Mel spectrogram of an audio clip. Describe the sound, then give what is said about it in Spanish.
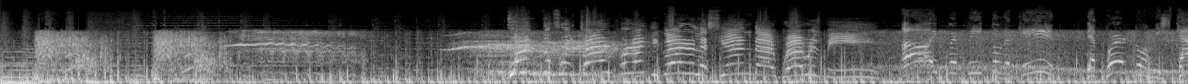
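Horses gallop with fast, steady clip-clopping hooves under loud neighs and whinnies, mixed with crashing thuds in a dense, continuous racket. “cabalgando allá por el viejo este a todo galope.”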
